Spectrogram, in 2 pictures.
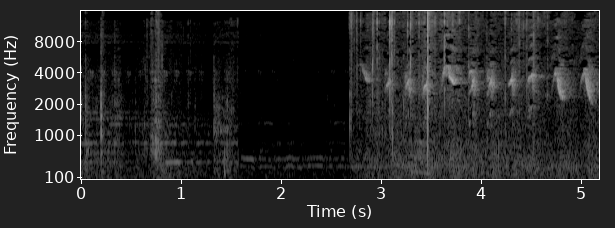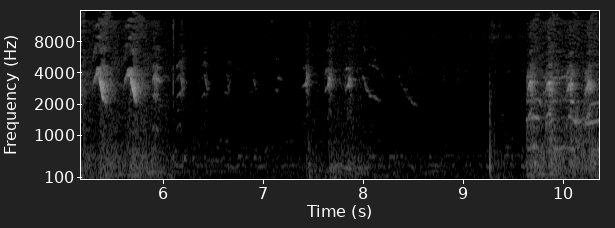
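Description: Bird chirping in quick, high repeated notes, in two bouts: one of about three seconds starting near three seconds in, and another starting near the end. A few faint clicks fall in the quiet between.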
